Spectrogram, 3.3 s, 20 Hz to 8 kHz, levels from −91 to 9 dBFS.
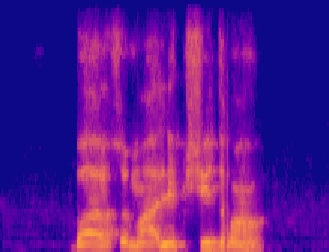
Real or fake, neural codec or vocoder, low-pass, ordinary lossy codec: fake; codec, 16 kHz, 8 kbps, FreqCodec, larger model; 7.2 kHz; Opus, 16 kbps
